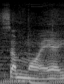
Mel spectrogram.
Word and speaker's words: Soumoya: I pronounced your name properly? Soumoya, yes.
